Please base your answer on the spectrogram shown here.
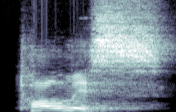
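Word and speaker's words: Ptolemy: Cleopatra, थॉलमिस, पी इसमें silent है।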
